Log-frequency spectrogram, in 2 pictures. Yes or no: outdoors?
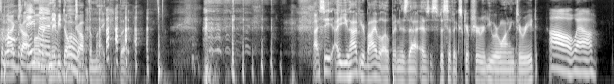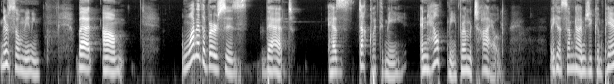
no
